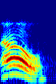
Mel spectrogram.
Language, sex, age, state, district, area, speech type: Bodo, female, 45-60, Assam, Kokrajhar, urban, conversation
